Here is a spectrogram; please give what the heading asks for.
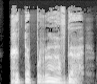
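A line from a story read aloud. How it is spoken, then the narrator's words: Breathed out. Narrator (Russian): выдохнул он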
